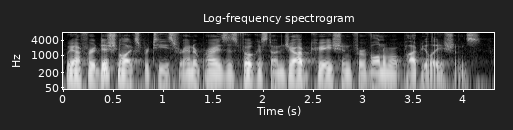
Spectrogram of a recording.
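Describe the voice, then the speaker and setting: Fast-talking low-voiced male announcer. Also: steady tone, creaky. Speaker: sponsor message announcer. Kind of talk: scripted promotional narration.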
